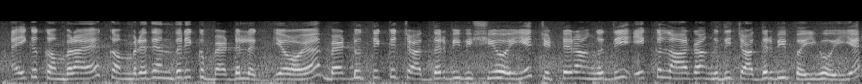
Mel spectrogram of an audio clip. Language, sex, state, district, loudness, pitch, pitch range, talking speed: Punjabi, female, Punjab, Pathankot, -13 LUFS, 275 Hz, 260-305 Hz, 220 wpm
